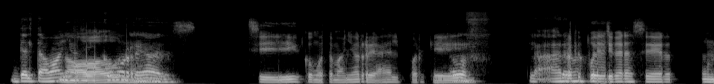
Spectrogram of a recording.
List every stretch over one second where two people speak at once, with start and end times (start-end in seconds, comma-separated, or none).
0.6-1.8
